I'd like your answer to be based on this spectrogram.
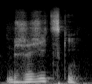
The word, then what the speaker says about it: Brzezicki: And it's Mark in Polish is Marek, and Brzezicki is Brzezicki. So Mark Brzezicki is Marek Brzezicki.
